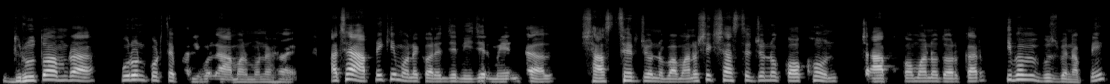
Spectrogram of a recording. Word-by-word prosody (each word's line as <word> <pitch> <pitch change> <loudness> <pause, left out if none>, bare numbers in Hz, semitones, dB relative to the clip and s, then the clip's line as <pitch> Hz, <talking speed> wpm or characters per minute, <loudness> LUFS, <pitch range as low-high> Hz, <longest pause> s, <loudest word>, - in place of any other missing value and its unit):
দ্রুত 175 +3 +3 0.2
আমরা 195 -1 +3 0.4
পূরণ 210 +2 +4
করতে 180 -2 -1
পারি 130 - -10
বলে 130 - -5
আমার 120 +1 -4
মনে 115 0 -7
হয়। 115 -2 -5 0.4
আচ্ছা 180 +7 +4
আপনি 165 +7 -3
কি 240 - +1
মনে 160 -1 -1
করেন 140 -2 +1
যে, - - +1
নিজের 150 +4 0
মেন্টাল 135 -1 0 0.4
স্বাস্থ্যের 155 +4 +1
জন্য 160 -2 0
বা 130 - +4
মানসিক 160 +9 -2
স্বাস্থ্যের 190 -1 0
জন্য 190 0 -3 0.2
কখন 170 +1 +1 0.4
চাপ 140 0 +5 0.2
কমানো 150 +1 0
দরকার? 145 +2 +1 0.3
কিভাবে 220 0 +3
বুঝবেন 135 -4 -4
আপনি? 175 - -6
155 Hz, 160 wpm, -23 LUFS, 140-185 Hz, 0.4 s, চাপ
